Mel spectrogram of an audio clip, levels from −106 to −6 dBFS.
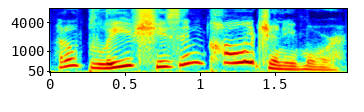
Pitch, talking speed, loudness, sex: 265 Hz, 240 wpm, -15 LUFS, female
